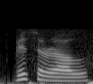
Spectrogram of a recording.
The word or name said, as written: visceral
